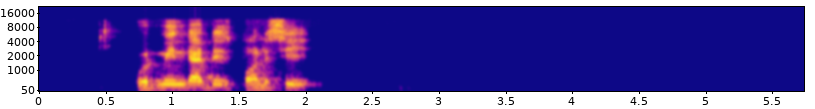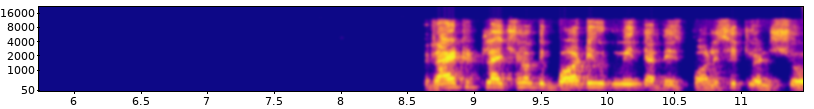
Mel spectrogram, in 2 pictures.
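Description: A man speaks calmly into a close microphone, pausing at length between phrases.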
